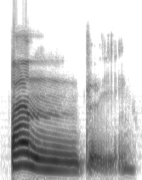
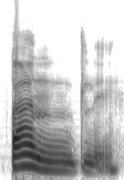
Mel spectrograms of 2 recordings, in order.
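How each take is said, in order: The two takes are said the same way.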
